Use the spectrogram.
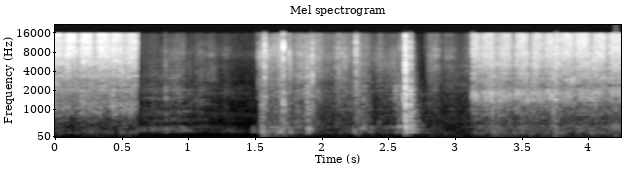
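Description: Gloved hands sand and rub the hollow, curved wooden cover of a rare 1908 typewriter being restored. A steady, bright sandpaper hiss gives way to a quiet pause, then uneven rubbing strokes with a sharp knock. The even scratchy sanding then resumes to the end.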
